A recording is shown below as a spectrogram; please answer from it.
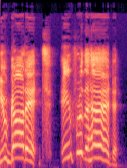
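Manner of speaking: very loud rallying battle yell. Voicing a character answering a call for help, character yelling. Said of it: "My guy yells".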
